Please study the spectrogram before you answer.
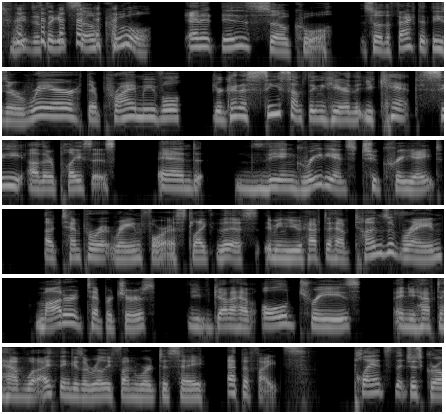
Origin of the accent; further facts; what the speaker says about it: Utah, United States; We come from Utah, and Utah gets somewhere between 8 and 13 inches of rain a year.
